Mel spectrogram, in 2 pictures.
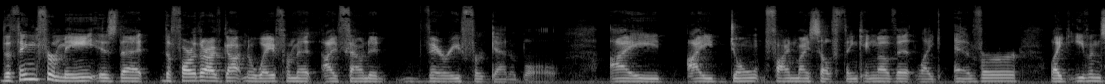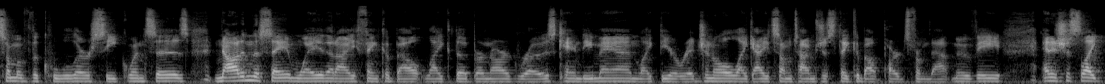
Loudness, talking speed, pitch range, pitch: -26 LUFS, 180 wpm, 130-150 Hz, 140 Hz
